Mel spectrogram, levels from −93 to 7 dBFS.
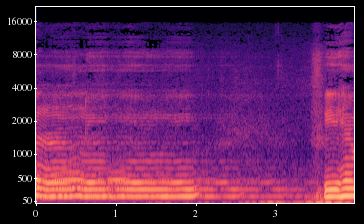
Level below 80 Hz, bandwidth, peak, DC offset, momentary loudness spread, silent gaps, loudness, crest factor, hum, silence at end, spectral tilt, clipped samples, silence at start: -46 dBFS; 12.5 kHz; 0 dBFS; under 0.1%; 19 LU; none; -16 LUFS; 14 dB; none; 0 s; -7 dB/octave; under 0.1%; 0 s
